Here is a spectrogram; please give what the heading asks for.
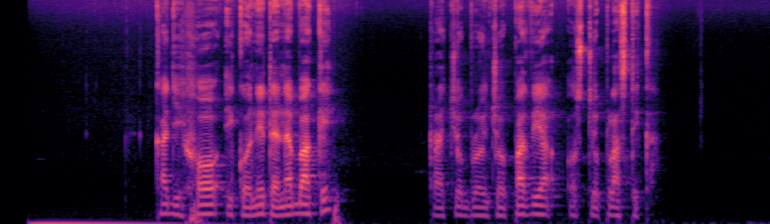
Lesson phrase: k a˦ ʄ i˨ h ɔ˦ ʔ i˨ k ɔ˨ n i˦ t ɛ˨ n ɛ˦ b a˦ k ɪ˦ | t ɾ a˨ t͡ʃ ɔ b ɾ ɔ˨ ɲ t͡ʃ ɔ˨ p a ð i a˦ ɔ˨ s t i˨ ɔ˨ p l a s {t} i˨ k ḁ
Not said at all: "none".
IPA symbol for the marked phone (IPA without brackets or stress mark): t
